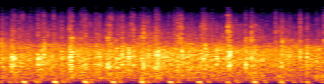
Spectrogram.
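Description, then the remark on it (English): An audience at a panel event applauds a poet, a dense patter of overlapping handclaps at even loudness that fills the whole few seconds. “So, round of applause.”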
